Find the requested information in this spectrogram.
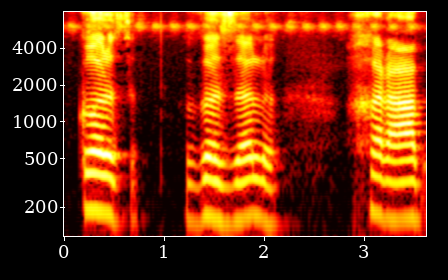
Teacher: इनका उच्चारण जिह्वा के मूल यानी जहाँ से जिह्वा हमारे कंठ में जुड़ी हुई है उसके जड़ से आवाज़ आ रही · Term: जिह्वा मूल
